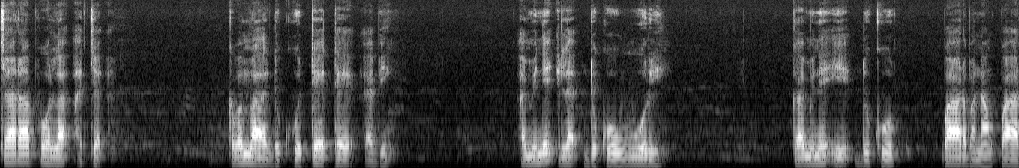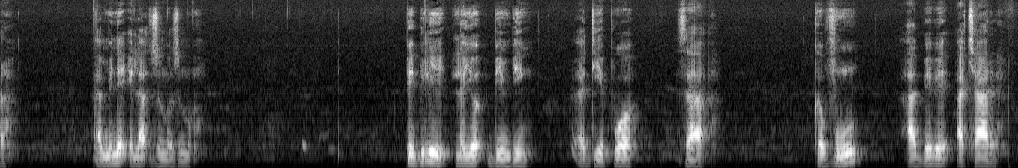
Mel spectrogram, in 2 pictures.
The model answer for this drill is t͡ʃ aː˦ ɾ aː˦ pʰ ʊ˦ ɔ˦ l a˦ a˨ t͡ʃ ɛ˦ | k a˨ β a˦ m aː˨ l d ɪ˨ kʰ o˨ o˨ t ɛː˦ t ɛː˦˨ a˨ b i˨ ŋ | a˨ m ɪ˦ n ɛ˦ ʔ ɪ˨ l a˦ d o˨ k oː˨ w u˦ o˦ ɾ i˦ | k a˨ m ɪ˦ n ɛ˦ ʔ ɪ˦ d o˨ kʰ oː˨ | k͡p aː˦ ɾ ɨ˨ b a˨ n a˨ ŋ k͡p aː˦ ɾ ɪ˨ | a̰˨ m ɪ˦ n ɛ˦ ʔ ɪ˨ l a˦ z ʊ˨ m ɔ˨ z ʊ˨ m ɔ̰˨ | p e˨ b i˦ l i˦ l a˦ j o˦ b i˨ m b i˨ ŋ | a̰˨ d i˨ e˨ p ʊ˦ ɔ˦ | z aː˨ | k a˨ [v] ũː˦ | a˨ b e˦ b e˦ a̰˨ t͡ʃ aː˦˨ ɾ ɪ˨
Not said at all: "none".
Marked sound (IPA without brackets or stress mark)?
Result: v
